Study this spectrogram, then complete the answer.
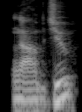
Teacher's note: Tibetan allows our ng sound, our ng sound, our velar nasal, at the beginning of a syllable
